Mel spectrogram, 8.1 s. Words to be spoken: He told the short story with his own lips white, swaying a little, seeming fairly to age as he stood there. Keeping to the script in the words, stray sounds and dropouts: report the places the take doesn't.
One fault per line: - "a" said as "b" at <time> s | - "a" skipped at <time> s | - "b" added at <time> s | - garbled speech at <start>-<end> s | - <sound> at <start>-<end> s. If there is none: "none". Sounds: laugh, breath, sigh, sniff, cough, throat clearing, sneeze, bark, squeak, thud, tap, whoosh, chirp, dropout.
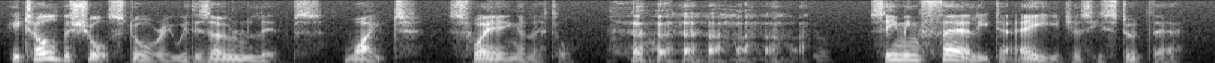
- laugh at 4.0-5.6 s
